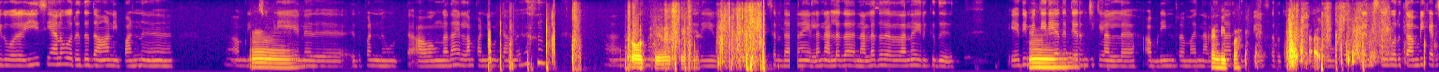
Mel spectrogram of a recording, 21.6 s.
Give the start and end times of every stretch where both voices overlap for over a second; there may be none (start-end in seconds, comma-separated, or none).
none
